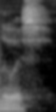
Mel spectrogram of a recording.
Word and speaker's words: Lewis: Jan Lewis, who pronounced her name Lewis.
